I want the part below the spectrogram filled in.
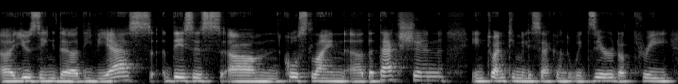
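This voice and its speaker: Very deep, low female voice at a moderate pace, with audible room echo. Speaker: neuromorphic computing researcher. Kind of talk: conference talk.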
